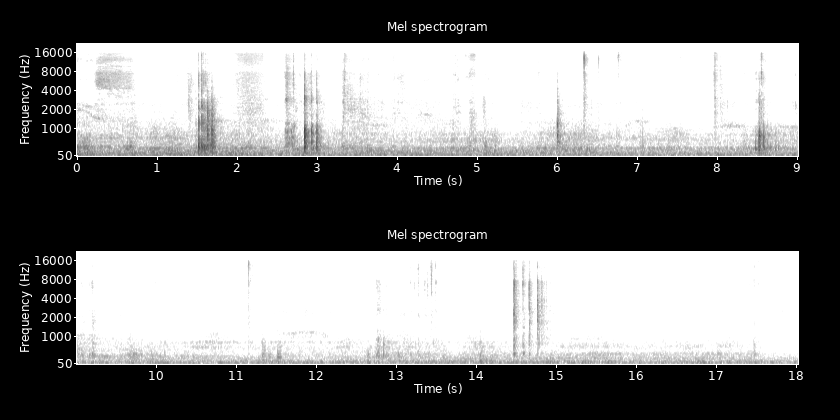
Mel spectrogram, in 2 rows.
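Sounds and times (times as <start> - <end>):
low rumble: 0.0 - 18.0.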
